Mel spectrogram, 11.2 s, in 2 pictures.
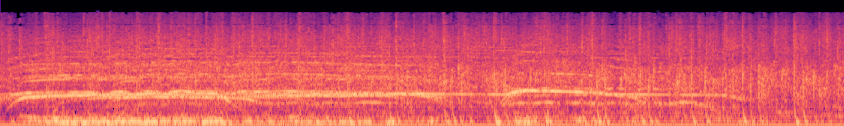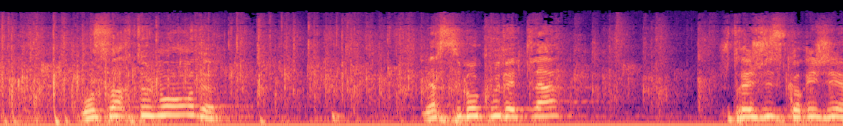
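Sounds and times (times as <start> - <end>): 
audience cheering: 0.0 - 7.0
audience applause: 0.0 - 11.2
speech: 6.2 - 7.3, 8.4 - 9.5, 10.5 - 11.2.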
